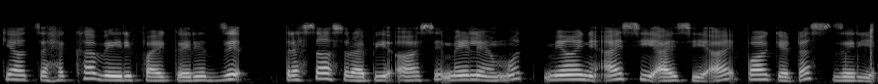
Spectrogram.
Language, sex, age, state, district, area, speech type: Kashmiri, female, 30-45, Jammu and Kashmir, Ganderbal, rural, read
